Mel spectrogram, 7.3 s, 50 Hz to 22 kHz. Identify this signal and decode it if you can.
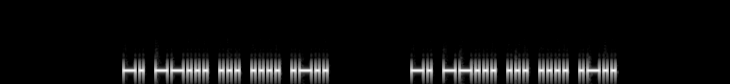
Morse code, heard as a keyed tone, about 30 wpm, 700 Hz. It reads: N7SHL N7SHL
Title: USA Call Signs - 5 Characters - Repeated 2x - 30wpm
